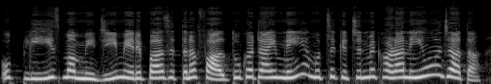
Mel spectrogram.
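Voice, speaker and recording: A woman voicing a haughty, spoiled young daughter-in-law in a cartoon story, shrill, snapping and taunting. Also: a little fast, a little mellow, close to an everyday voice. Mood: defiant.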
